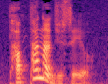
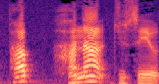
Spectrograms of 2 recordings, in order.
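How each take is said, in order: First: The p links into the next word. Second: The p and the h are said separately. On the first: "ハナとパッのピヨがくっついてパッパナジュセヨ" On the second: "パッハナジュセヨっていう場合は"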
